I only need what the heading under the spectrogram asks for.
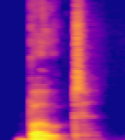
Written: boat

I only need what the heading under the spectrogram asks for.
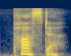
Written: pasta

